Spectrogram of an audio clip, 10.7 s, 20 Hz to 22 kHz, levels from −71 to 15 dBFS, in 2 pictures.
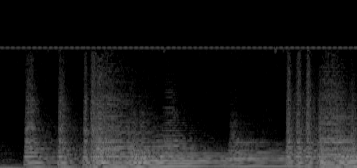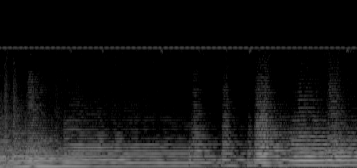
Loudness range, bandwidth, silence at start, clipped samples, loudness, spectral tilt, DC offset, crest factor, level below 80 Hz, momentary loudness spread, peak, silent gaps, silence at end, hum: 3 LU; 16 kHz; 0 s; under 0.1%; -26 LUFS; -2.5 dB/octave; under 0.1%; 18 dB; -50 dBFS; 8 LU; -10 dBFS; none; 0 s; 60 Hz at -55 dBFS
